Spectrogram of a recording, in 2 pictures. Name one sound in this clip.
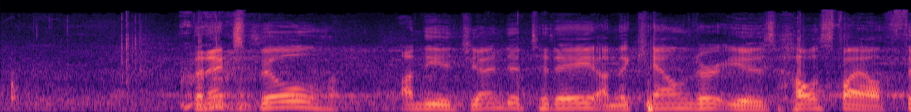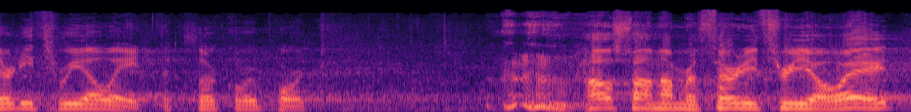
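A man speaks steadily over a microphone in a large hall.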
